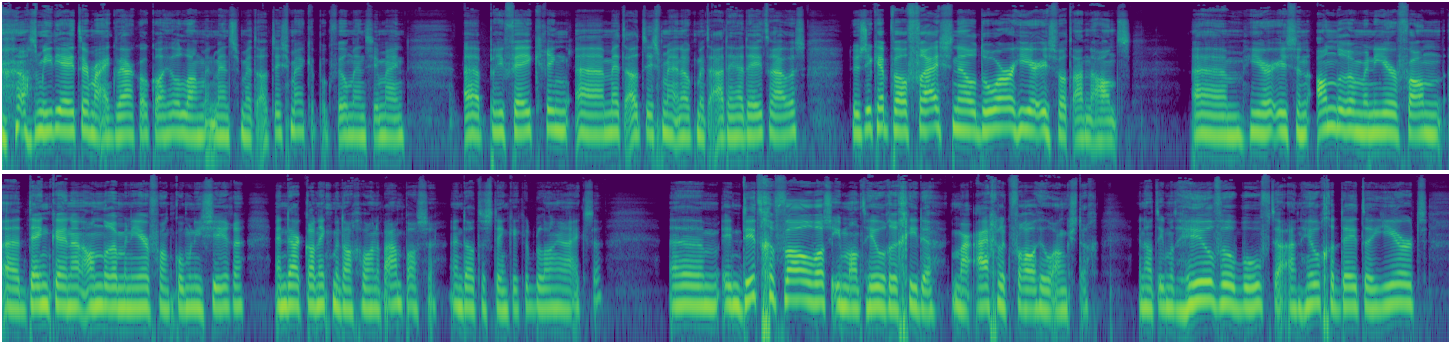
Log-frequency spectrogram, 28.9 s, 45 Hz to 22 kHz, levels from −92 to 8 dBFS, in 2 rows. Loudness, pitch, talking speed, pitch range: -17 LUFS, 175 Hz, 200 wpm, 165-185 Hz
